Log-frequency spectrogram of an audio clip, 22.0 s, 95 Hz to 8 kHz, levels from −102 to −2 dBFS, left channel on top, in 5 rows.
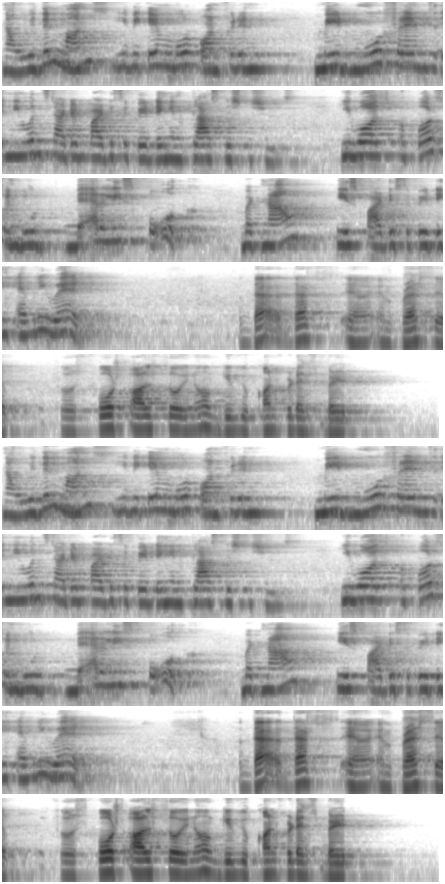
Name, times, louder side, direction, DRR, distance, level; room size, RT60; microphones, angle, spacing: voice 1, 0.0-2.6 3.1-7.2 7.8-10.6 11.2-11.8 12.2-14.1, left 2 dB, 20° left, 7 dB, 2.2 m, -36 dB
voice 2, 15.6-16.3 16.6-17.7 18.2-21.1, right 6 dB, 55° right, 17 dB, 0.8 m, -32 dB
28.5 x 27.5 x 6.8 m, 1.1 s
head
